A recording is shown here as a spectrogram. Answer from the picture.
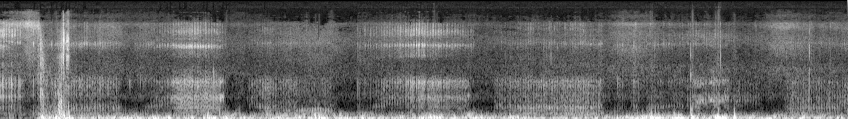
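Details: Elf, a seven-year-old female Norwegian Forest Cat kept as a pet, purrs while kneading before falling asleep. A steady low rumbling purr swells and fades with each breath, roughly every two seconds, after a short rustle at the start.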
